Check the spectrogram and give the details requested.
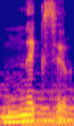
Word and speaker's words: Netzer: Nexer, así se escribe el cumplimiento esio y el nacimiento del movimiento nazareno.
